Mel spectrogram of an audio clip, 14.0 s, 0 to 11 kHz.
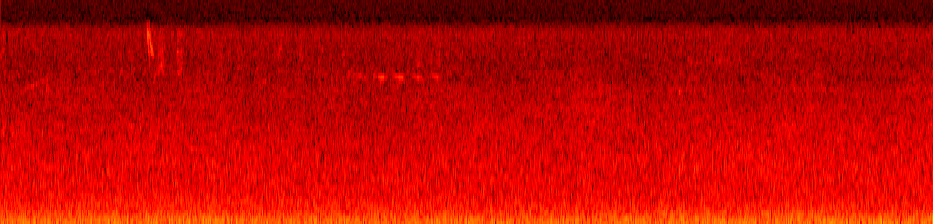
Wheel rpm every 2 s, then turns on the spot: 0, 0, 0, 0, 0, 0, 0.
none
